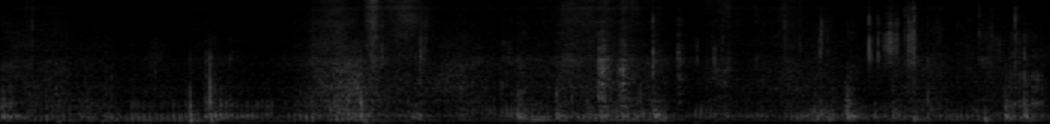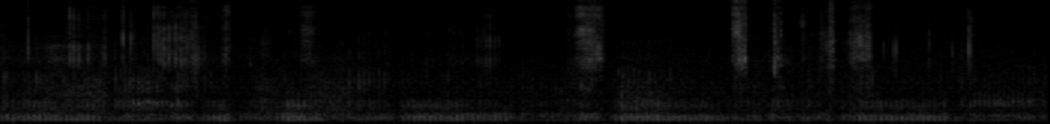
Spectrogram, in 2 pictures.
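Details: Cymric cat, a recovered male street rescue, purring during a fetch game indoors; continuous low rumbling purr under repeated paper crinkling and tapping.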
